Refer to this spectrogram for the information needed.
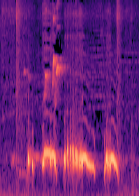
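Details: Tekukur (spotted dove) song aimed at making other doves respond: a brief clipped note, two long mellow coos, the second rolling and tremulous, then a falling end coo, with faint high chirps from another bird.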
